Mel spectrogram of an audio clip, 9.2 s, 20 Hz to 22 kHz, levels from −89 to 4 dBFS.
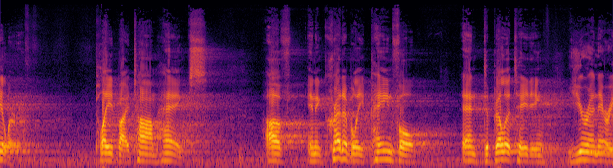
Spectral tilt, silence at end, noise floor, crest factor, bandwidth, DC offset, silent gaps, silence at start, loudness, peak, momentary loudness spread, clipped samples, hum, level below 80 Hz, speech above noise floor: -5.5 dB/octave; 0 s; -39 dBFS; 16 dB; 17.5 kHz; under 0.1%; none; 0 s; -14 LUFS; 0 dBFS; 19 LU; under 0.1%; none; -48 dBFS; 25 dB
